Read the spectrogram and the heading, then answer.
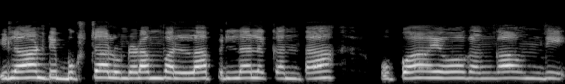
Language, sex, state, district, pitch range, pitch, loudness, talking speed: Telugu, male, Andhra Pradesh, Anantapur, 280-295 Hz, 290 Hz, -14 LUFS, 85 wpm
